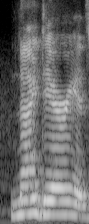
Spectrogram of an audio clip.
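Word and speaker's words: cnidarians: sponges Nigerians or flatworms nigarian and remember in that word the sea is silent narens right right so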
